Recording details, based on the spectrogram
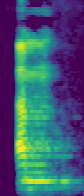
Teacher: Maka mimnya dibaca jelas dan tidak ada gunnah. Am, tidak ada gunnah yang kamilah, ya.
